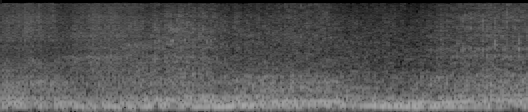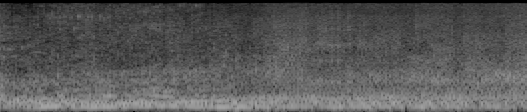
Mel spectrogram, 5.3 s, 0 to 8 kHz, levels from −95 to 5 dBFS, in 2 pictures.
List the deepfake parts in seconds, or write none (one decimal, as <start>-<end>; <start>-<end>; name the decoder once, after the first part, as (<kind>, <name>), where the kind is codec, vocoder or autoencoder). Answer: 0.0-0.7 (codec, ZipCodec); 3.8-5.3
